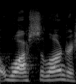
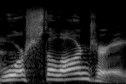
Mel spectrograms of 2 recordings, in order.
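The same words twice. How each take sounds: First: Said in the usual way. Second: "Wash the laundry" slow, with an r in "Wash"; mom's slow "warsh the laundry"; mom's Southern way. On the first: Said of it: "I'll be like". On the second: Retold or imitated. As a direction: drag out "Wash" like mom does. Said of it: "She's like".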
